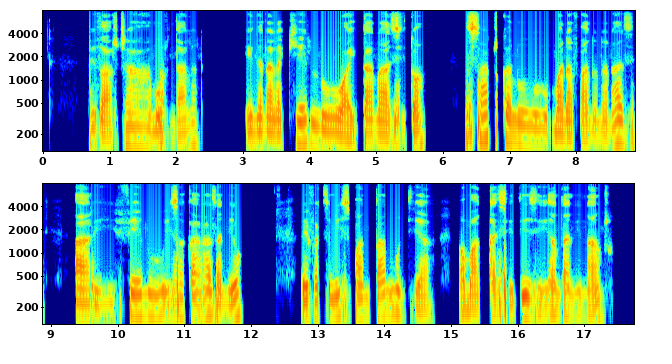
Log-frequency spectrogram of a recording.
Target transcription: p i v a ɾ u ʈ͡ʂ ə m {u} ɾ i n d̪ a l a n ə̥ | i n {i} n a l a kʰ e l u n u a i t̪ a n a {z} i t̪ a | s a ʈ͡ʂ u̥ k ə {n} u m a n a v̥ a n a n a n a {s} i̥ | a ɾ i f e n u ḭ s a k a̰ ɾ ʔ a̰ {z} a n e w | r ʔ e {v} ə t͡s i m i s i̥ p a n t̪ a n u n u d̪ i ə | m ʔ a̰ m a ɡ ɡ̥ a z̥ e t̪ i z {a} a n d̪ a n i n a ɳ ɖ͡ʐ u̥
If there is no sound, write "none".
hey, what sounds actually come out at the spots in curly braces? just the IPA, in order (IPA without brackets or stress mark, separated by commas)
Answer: u, a, z, n, z, z, f, i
